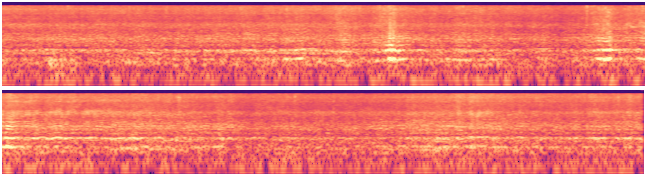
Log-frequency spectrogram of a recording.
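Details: Bees foraging in a small wildlife garden in Crookes: soft steady hum of buzzing wings, with clear louder fly-bys around four and six seconds where the buzz swells and pitch shifts slightly.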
